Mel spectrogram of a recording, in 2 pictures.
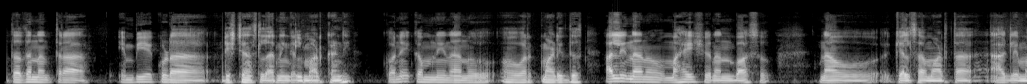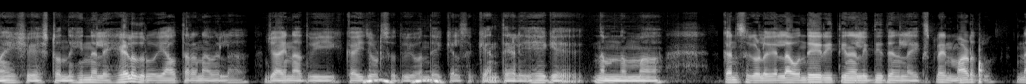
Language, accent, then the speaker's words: Kannada; Krishnarajanagara, Karnataka, India; also born or lived in Holenarasipura; ಮೂಲತಃ ನಮ್ಮದು ಹೊಳೆ ನರಸೀಪುರ, ತಂದೆ ವಿಲೇಜ್ ಅಕೌಂಟೆಂಟ್ ಆಗಿದ್ದರು, ತಾಯಿ ಗೃಹಿಣಿ. ನಾವು ಸೆಟ್ಲ್ ಆಗಿದ್ದೆಲ್ಲ ಕೆಆರ್ ನಗರದಲ್ಲಿ, ತಂದೆಗೆ ಕೆಲಸ ಕೆಆರ್ ನಗರ ಸುತ್ತಮುತ್ತ ಇತ್ತು.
